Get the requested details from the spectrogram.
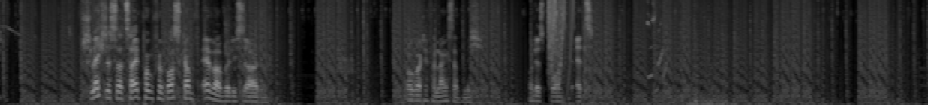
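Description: Explosions burst and rumble in a video game.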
